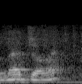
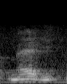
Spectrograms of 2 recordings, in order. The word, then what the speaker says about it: Magi: Now, that's how you pronounce it. Some call it the Magi. Have you ever heard someone call it, you know, the Maggie? Well, no, not the Maggie.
